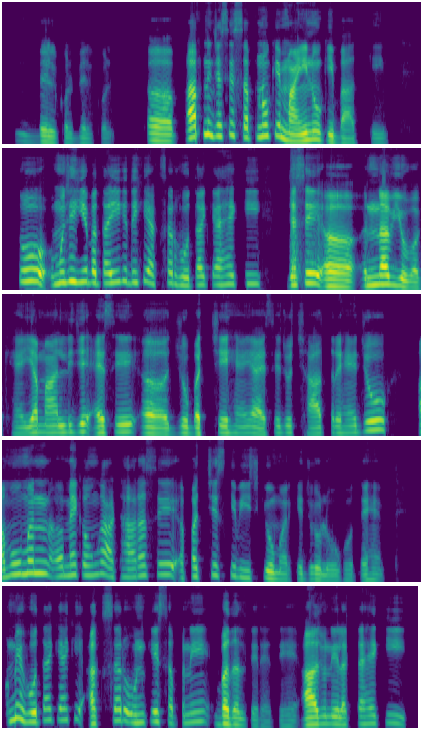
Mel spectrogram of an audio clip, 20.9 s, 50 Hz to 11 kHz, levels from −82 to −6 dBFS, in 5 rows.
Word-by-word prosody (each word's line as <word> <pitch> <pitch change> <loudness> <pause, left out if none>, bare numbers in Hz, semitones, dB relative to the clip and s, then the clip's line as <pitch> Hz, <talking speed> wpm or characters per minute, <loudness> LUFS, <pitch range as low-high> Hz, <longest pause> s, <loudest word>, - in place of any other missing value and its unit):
बिल्कुल, 125 -5 -9
बिल्कुल। 105 +1 -19 0.4
अ, 150 -2 +2 0.2
आपने 285 +6 +7
जैसे 255 +2 -1
सपनों 235 0 +1
के 255 -1 -1
मायनों 165 0 +5
की 140 -4 -2
बात 100 -4 -8
की, 100 -1 -18 0.5
तो 270 0 +4
मुझे 245 +4 +5
ये 260 0 +3
बताइए 235 0 +2
कि 275 - -5
देखिए 245 +1 -3
अक्सर 230 0 -5
होता 185 +1 -2
क्या 195 0 -4
है 205 +2 -3
कि 215 +1 -9 0.3
जैसे 215 +4 +6
अ, 155 -3 +7
नवयुवक 180 - +5
हैं 130 0 -10
या 155 +3 +1
मान 155 0 -2
लीजिए 160 +3 -2 0.2
ऐसे 165 +3 -1
अ, 135 -5 +1
जो 140 +4 -6
बच्चे 150 +2 -1
हैं 145 -1 -11
या 145 - -2
ऐसे 125 +5 -8
जो 150 +1 -8
छात्र 135 0 -7
हैं, 150 +1 -8
जो 210 +5 +2 0.3
अमूमन 255 +7 +1
अ, 200 -2 -5
मैं 230 +3 -2
कहूँगा 235 +2 -6
18 190 +3 -5
से 240 +1 -7
अ, - - -12
25 215 +2 -7
के 215 - -11
बीच 170 -4 -10
की 165 - -7
उम्र 140 -4 -3
के 135 - -11
जो 130 0 -8
लोग 115 -2 -11
होते 120 0 -13
हैं, 130 -1 -15 0.5
उनमें 285 +3 +1
होता 220 +3 +1
क्या 255 0 -6
है 255 - -8
कि 270 - -14
अक्सर 210 +8 -2
उनके 200 +1 -1
सपने 205 +2 -8
बदलते 155 -6 +2
रहते 120 0 -22
हैं। 125 -1 -18 0.2
आज 160 - +4
उन्हें 170 -1 -3
लगता 160 +2 -5
है 175 +1 -6
कि 180 -1 -12
175 Hz, 210 wpm, -21 LUFS, 145-225 Hz, 0.5 s, आपने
